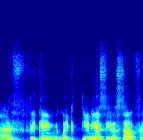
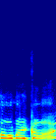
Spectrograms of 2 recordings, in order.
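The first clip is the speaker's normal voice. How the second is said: put-on breathless, hyperventilating, very high, shocked gasp; 7 dB louder than usual. Retelling own reaction as a vote was read: imitating own hyperventilating gasp. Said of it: "freaking hyperventilate".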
